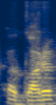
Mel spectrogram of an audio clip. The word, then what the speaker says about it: Gaurav: If I'm pronouncing it right, Gaurav.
